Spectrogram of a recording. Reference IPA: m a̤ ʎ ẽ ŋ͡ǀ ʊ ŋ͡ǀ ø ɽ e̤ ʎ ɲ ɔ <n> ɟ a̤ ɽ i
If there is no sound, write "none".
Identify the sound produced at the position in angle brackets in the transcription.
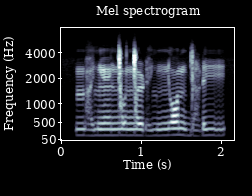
n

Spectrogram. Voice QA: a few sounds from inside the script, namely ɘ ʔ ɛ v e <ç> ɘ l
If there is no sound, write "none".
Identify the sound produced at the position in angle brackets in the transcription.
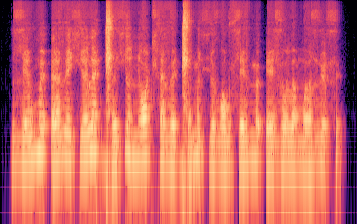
ç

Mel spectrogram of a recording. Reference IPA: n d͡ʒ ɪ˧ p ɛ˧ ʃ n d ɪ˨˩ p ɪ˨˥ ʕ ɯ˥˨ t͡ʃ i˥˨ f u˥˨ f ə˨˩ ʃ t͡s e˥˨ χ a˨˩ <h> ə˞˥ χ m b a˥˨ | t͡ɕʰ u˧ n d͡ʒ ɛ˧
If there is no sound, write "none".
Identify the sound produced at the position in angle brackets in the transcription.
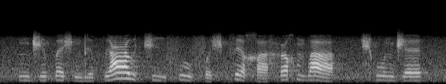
h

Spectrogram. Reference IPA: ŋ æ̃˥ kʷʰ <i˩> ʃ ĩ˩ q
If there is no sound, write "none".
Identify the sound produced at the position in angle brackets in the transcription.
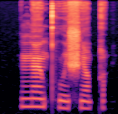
i˩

